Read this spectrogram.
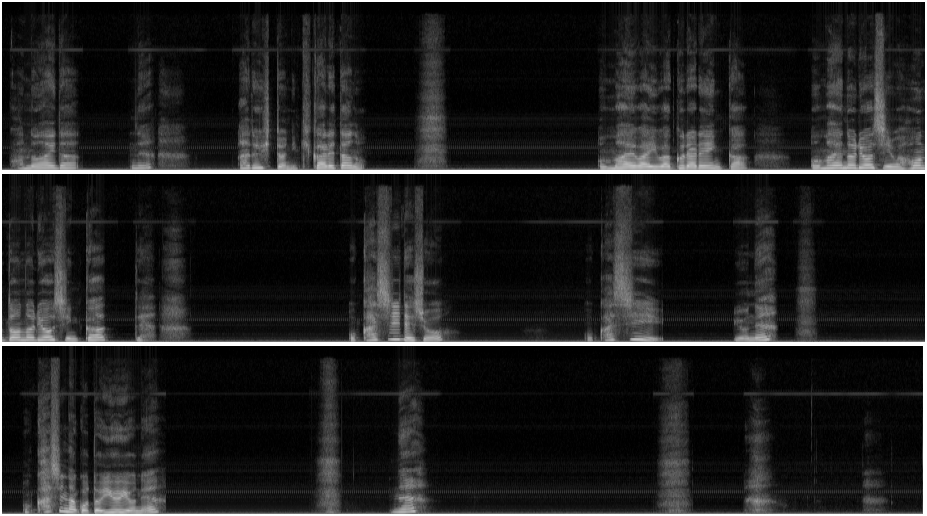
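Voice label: Real parents, Japanese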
